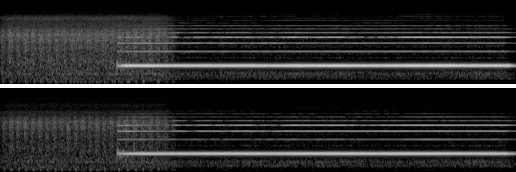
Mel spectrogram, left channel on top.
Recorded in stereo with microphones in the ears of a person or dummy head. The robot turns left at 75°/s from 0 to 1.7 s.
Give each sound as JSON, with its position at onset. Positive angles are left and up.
{"t": 1.2, "sound": "a violin", "azimuth_deg": 145, "distance_m": 2.5}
